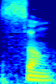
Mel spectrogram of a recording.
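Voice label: "seng", Mandarin Chinese pinyin voice, neutral tone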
